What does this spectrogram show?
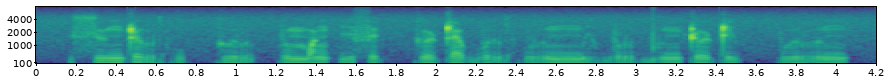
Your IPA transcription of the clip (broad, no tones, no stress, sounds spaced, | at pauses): s y ŋ ʈ ɯ r kʷ e kː ɯ r pː ø m ɑ ŋ ʔ i s e kː ø ʈ æ ɡʷ e r kʷ ɯ r mː i ɡʷ ɯ r d̪ ɯ ŋ ʈ ø ʈ i pː ɯ r ɯ ŋ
